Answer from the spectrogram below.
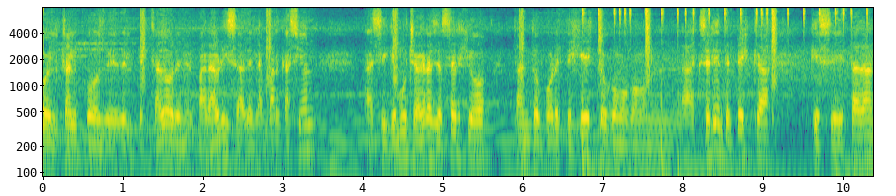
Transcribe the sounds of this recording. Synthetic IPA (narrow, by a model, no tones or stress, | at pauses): elkalkoðeðelpeskaðo̞ɾenelpaɾaβɾisaðe̞laembaɾkasjo̞n | a̰sike̞mut͡ʃazɣɾasjasːeɾxjo̞ | t̪ant̪o̞po̞ɾest̪e̞xest̪o̞ko̞mo̞konla̰ekse̞le̞nt̪e̞pehka | keseːst̪aðan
